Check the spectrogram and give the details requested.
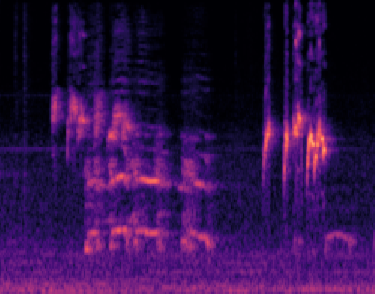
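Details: Red-whiskered bulbul in a cage shows its song phrasing: a descending, chattering, layered phrase, a pause, then a quick series of loud, bright, sharp notes.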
